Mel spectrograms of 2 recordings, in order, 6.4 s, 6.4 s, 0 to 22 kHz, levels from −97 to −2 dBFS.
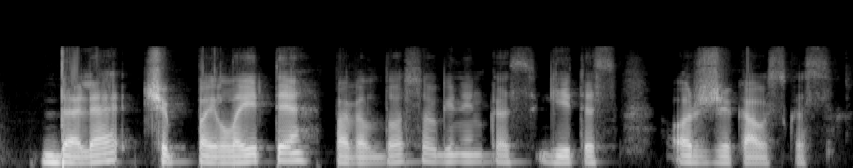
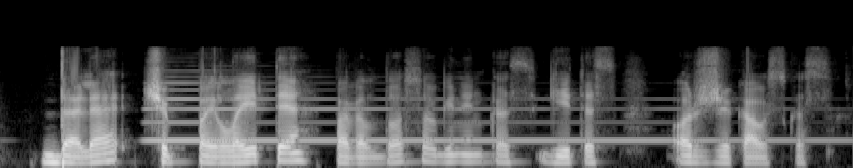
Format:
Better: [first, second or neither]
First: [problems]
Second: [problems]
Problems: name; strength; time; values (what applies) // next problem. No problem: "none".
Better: first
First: none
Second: background sound (Wind instrument, woodwind instrument); 14 dB below the speech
